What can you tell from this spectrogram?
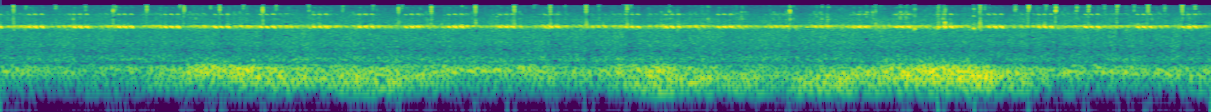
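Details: Meadow grasshoppers in a flowery prairie setting give a continuous shrill buzz at one fixed high pitch, pulsing faintly, with a fine ticking texture above and gentle low background murmur swelling and fading.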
